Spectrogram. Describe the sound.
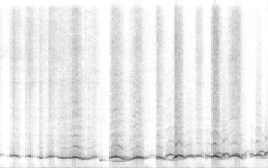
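A person whistles a wavering, sliding tune, the pitch bending up and down in short continuous phrases with brief pauses between them, with no talking.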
